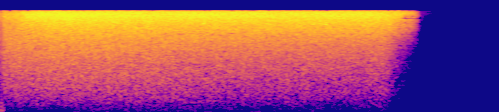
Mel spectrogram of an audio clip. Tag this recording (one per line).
aftermovie
blast
digital
festival
festivalsfx
machine
sfx
smoke
sound-design
sounddesign
synthesized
